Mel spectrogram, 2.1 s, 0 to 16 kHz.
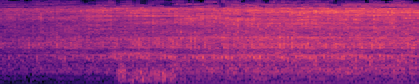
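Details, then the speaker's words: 2008 VW R32 V6 AWD, 201,000 miles, cold start at auction in snow: steady high hiss over an even idle, not following the engine beat; vacuum leak suspected, not confirmed. "somewhere sounds like a vacuum leak"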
